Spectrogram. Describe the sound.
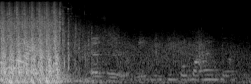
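A rapid burst of automatic gunfire from a video game fires loud and crackling for about half a second, then cuts off and leaves a fading tail with faint lingering tones.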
